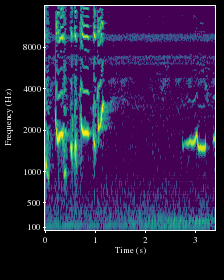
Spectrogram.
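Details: White-rumped shama song played to provoke another shama into singing: a fast run of varied sweeping whistles, then a pause and a long, even, slightly wavering whistle, over a low hum.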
